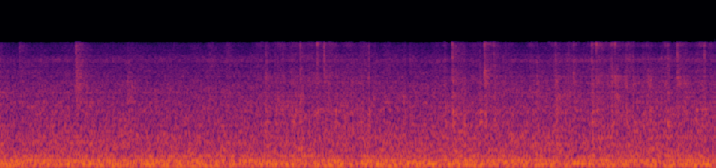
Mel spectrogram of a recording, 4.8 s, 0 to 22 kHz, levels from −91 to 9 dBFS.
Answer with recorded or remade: remade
